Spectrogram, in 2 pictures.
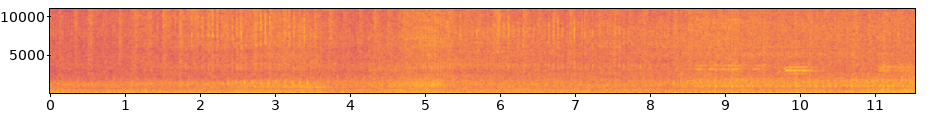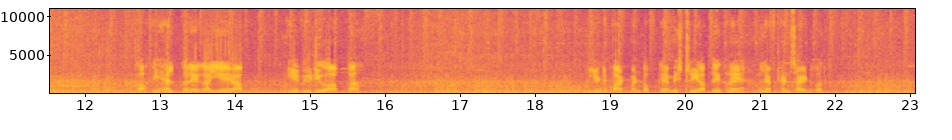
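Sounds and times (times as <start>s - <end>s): motorcycle engine throbbing: 0.0s - 23.0s.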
